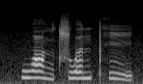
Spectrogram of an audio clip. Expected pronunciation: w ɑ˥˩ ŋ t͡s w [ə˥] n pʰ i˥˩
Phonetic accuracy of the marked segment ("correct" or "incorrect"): correct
